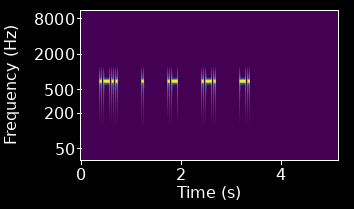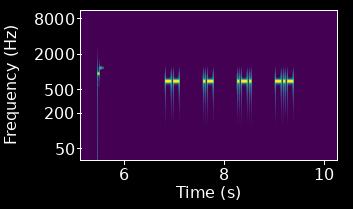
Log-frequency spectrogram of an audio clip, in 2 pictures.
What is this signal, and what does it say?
Morse code, heard as a keyed tone, about 30 wpm, spaced as for 14 wpm, 700 Hz. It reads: LEARN MARK
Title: 4x Character Spacing - Top 300 Words - 30wpm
